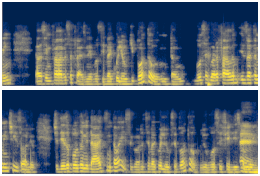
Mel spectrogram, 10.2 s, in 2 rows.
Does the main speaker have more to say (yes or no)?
yes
